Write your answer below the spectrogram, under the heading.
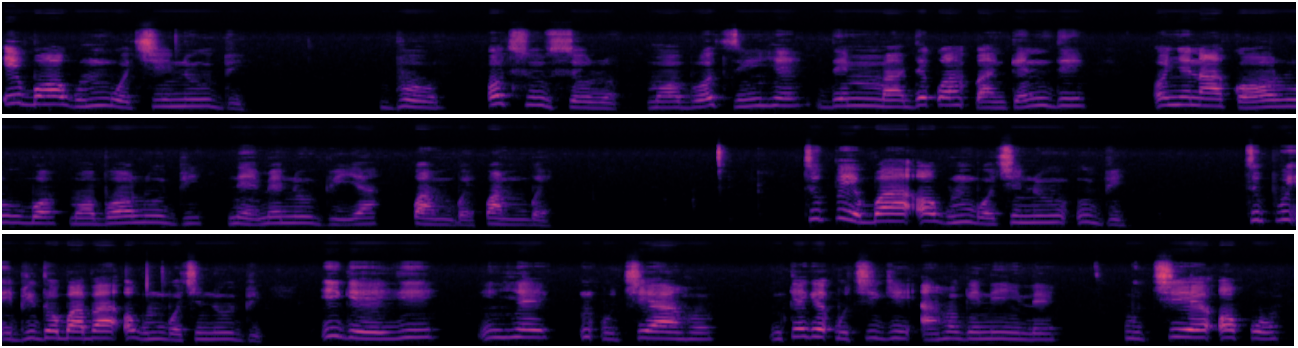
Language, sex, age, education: Igbo, female, 30-45, tertiary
